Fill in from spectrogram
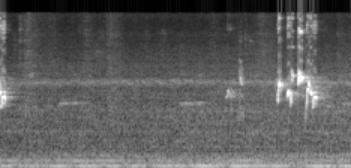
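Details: Aggressive decoy Red-whiskered bulbul, turning wildly while singing; after a quiet stretch with a faint hum, a short lively burst of clear, bouncing whistled notes near the end.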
